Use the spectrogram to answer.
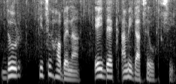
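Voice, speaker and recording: A woman's voice: lowish voice, very animated, unhurried, a little mellow, slight background noise. A woman voicing a bold young village schoolboy in a cartoon story. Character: village schoolboy, bold, hardworking son of a poor farmer.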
